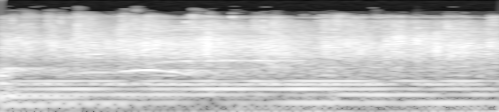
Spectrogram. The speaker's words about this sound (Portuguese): Quantos é que podem dar uma salva de palmas àquele que é Senhor?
